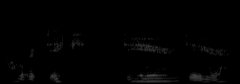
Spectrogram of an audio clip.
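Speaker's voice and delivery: soft, sorrowful sigh; wistful. Acted. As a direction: let it fall away sadly. Scrooge wistful.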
